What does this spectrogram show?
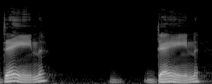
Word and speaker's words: deign: it's uh it's pronounced Dane Dane but it is spelled D e i g n it's like the word rain r-e-i-g-n um uh which which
